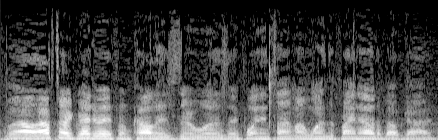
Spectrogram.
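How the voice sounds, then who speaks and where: Plainspoken man, halting, faint traffic behind. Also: fairly high pitch, fairly even intonation. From Vietnam, raised in Texas. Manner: halting, plainspoken, many fillers. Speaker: interview guest. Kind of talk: casual conversation. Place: outdoors in a residential street.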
